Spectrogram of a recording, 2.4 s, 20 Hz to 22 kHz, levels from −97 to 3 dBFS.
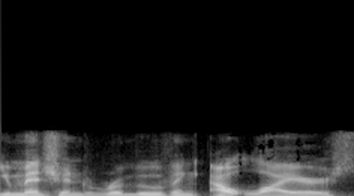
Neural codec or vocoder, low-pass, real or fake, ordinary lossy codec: none; 7.2 kHz; real; AAC, 32 kbps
